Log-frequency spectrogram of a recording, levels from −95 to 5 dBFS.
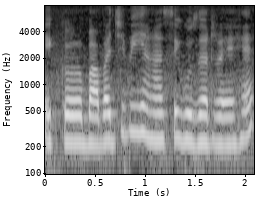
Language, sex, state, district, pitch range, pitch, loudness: Hindi, female, Maharashtra, Chandrapur, 225-250 Hz, 230 Hz, -15 LUFS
